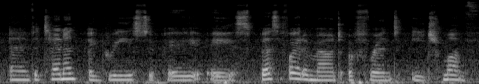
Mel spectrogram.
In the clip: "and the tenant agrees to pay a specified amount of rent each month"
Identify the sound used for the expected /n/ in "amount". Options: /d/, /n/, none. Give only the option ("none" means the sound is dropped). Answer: /n/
